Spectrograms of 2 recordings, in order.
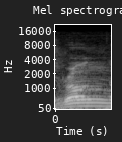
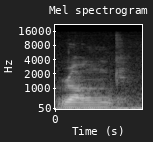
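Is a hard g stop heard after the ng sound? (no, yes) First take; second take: no; yes. First: It ends in a plain ng, no g. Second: It ends in ng followed by a g.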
